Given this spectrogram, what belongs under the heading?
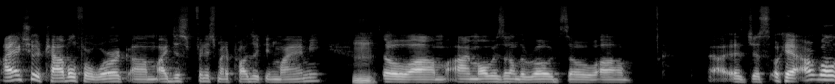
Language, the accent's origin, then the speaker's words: English; Saudi Arabia; also born or lived in Bangladesh / England; now in United States; I was born in Bangladesh, but I grew up in Saudi Arabia. Then I moved to England. I studied there for a few years, and then I moved to the States back in 05.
